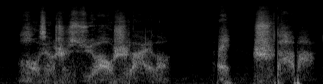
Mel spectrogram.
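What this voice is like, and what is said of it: Quiet voice, trailing off softer. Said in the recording (Chinese): “他的声音是如此的小声，却一字不落的跳进了我的耳朵 ... 他越说越小声”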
